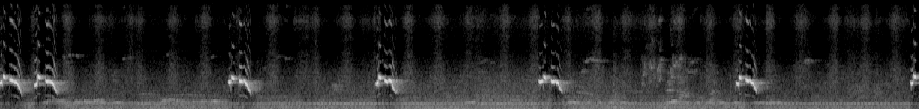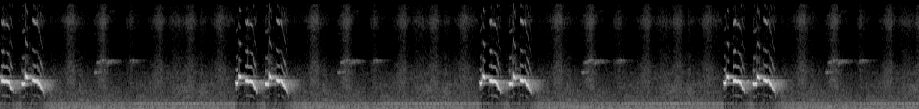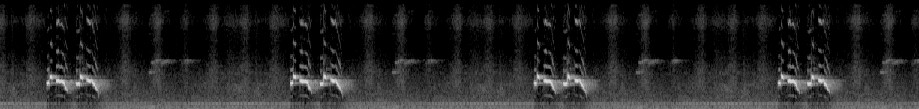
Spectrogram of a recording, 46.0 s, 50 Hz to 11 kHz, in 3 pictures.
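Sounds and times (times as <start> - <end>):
bird calling: 0.0 - 13.6, 15.2 - 16.3, 19.2 - 20.3, 23.3 - 24.4, 27.4 - 28.5, 31.4 - 32.5, 35.5 - 36.6, 39.5 - 40.7, 43.6 - 44.8.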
